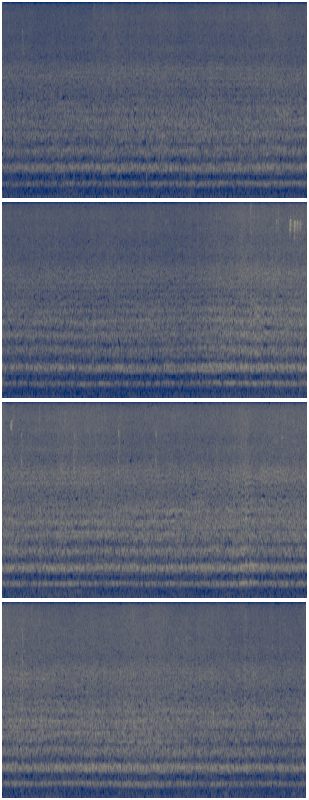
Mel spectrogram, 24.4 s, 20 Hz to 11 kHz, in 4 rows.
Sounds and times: Swarm of bees flying around flowers and food 0.0 - 24.3
farm animals 10.2 - 18.0

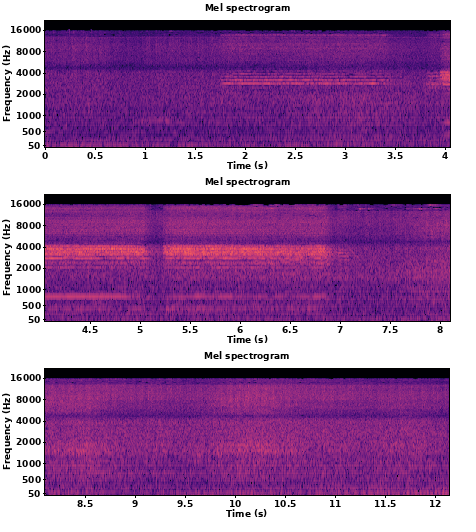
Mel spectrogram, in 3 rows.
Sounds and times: buses 0.0 - 12.1
cars 0.0 - 12.1
jeepneys 0.0 - 12.1
trucks 0.0 - 12.1
motorcycles 6.4 - 12.1

